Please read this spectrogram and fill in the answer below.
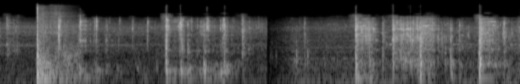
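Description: A sharp clatter about half a second in, then, after a short break, metal hand tools clinking and clattering as hands rummage through them in a plastic toolbox.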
